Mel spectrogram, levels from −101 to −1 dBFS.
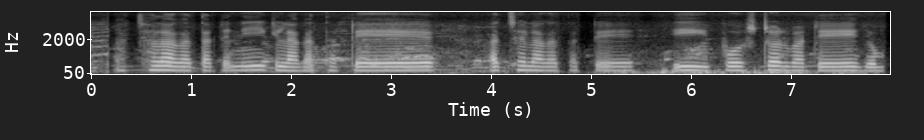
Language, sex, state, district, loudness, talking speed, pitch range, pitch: Hindi, female, Uttar Pradesh, Gorakhpur, -28 LUFS, 65 wpm, 175-190 Hz, 180 Hz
